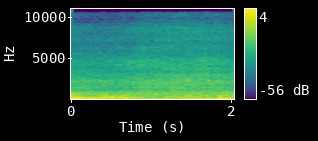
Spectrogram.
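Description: Surf washing onto an enclosed, shark-netted beach in Tasmania, a steady broadband roar of waves mixed with gusting wind buffeting the microphone, continuous and fairly close with no talk.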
